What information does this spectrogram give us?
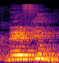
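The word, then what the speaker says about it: nephew: kemenakan keponakan laki-laki itu bahasa Inggrisnya neevw coba ngomong new semuanya neevw itu keponakan laki-laki kalau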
